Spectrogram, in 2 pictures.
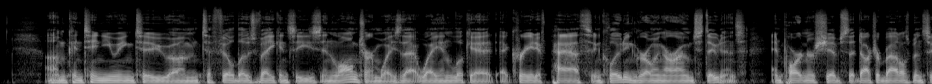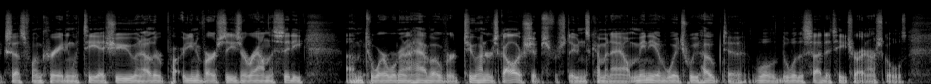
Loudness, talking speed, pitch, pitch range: -25 LUFS, 230 wpm, 85 Hz, 80-90 Hz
